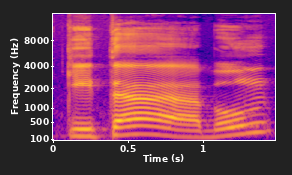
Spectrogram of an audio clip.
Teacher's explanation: जी, तो यहाँ पर किताबुम, ता के ऊपर खड़ी ज़बर है, 1 सेकंड लंबा करना है। और इसी तरह बा मीम के साथ मिल रहा है, बुम, मीम मुशद्दिद है, यहाँ पर हमने गुन्ना करना है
